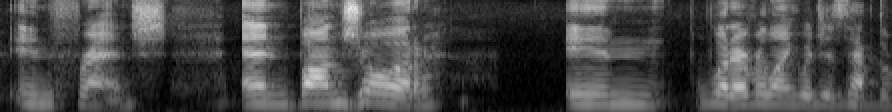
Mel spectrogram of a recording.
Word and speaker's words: bonjour: english pronunciation but anyway here's the difference between bong bong jewel in French English and whatever languages have rolling r's its bum jewel in English Bonjour I mean in french bonjour in French and Bonjour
